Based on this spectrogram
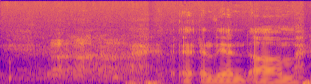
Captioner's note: audience laughing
